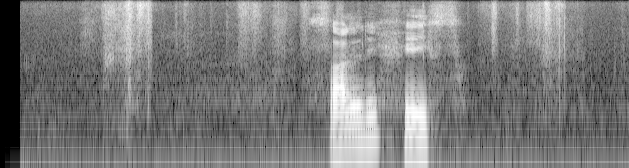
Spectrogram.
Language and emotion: Russian, neutral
